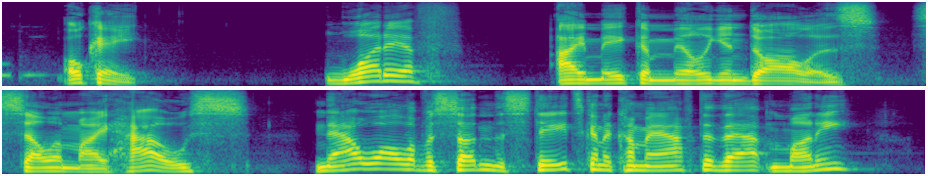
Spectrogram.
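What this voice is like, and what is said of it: Put-on Boston accent. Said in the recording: “I will do it in a Boston accent just to make it more realistic”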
